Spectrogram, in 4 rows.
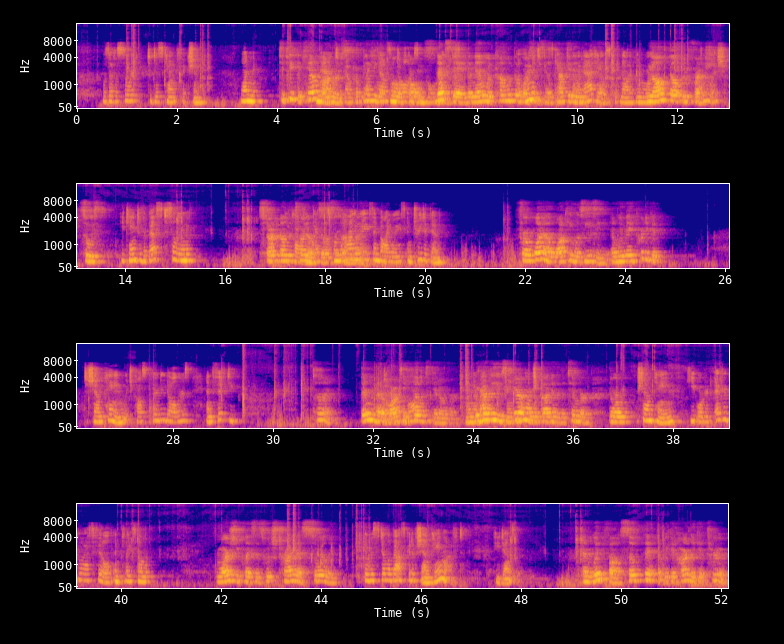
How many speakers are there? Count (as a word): two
